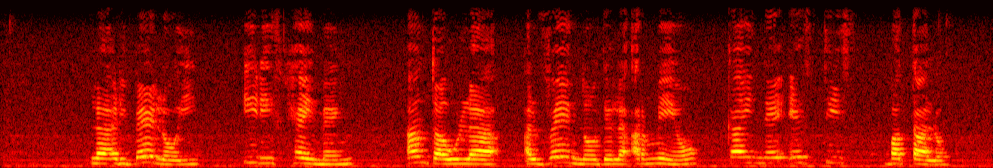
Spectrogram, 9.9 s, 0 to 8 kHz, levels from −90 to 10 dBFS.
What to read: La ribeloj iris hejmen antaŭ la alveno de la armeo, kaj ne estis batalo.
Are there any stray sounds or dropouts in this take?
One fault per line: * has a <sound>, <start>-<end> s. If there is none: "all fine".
all fine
